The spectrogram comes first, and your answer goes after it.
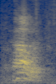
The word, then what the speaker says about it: Poway: Poway.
